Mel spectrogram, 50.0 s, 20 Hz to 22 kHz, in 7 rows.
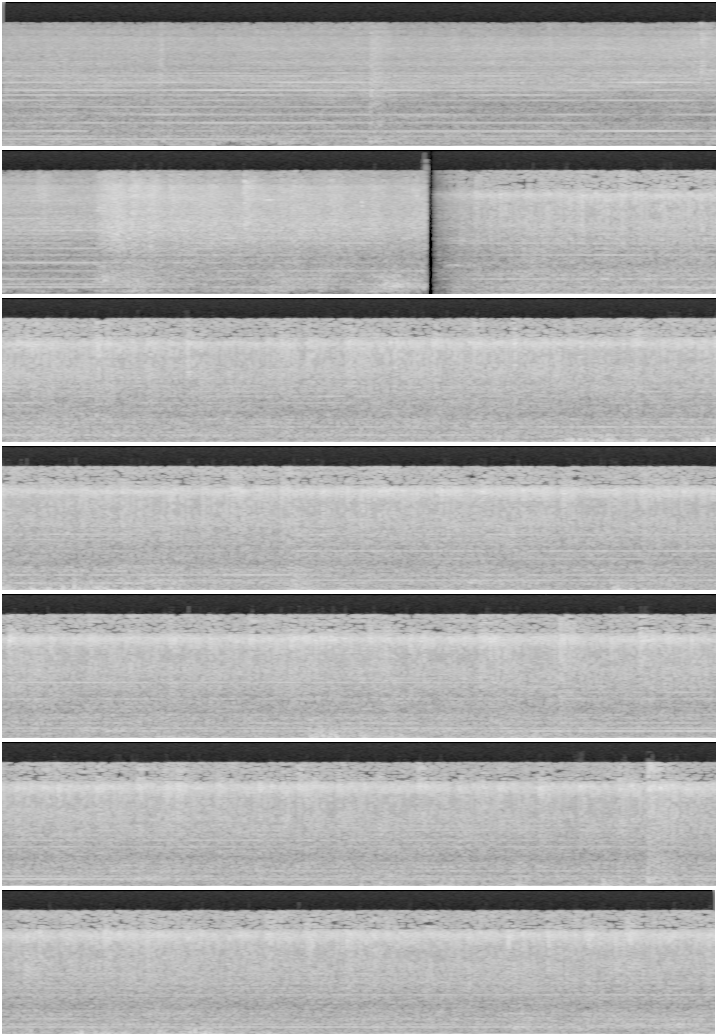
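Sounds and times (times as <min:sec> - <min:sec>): electric motor and pump humming: 0:00.0 - 0:49.9.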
